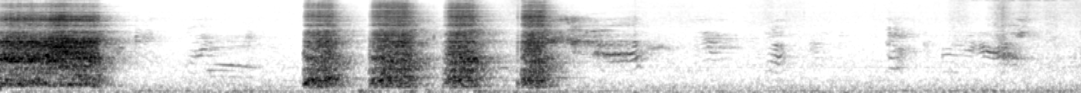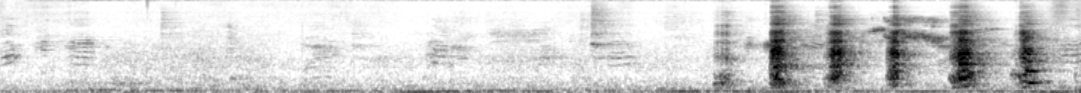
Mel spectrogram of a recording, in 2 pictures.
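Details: Pet cockatoo, a young female, bursts out with a run of four harsh squawks, falls to quiet murmuring chatter, then gives another rapid series of raspy screeches.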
